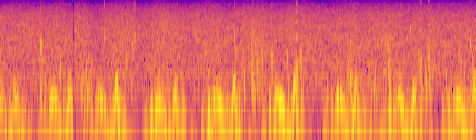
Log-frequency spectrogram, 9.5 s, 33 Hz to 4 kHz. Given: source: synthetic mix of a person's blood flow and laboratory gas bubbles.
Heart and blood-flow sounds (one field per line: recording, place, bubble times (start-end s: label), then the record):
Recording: Doppler ultrasound of blood flow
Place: precordium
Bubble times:
0.78-0.96 s: bubbles
1.12-1.25 s: bubbles
1.60-1.86 s: bubbles
2.06-2.14 s: bubbles
2.49-2.57 s: bubbles
2.61-2.78 s: bubbles
3.04-3.22 s: bubbles
4.15-4.20 s: bubbles
4.66-4.79 s: bubbles
4.84-4.94 s: bubbles
4.98-5.31 s: bubbles
5.40-5.49 s: bubbles
5.71-5.81 s: bubbles
5.88-6.11 s: bubbles
6.91-7.09 s: bubbles
7.42-7.57 s: bubbles
7.59-7.88 s: bubbles
7.96-8.05 s: bubbles
8.19-8.66 s: bubbles
8.84-8.98 s: bubbles
9.17-9.49 s: bubbles
9.52-9.54 s: bubbles
From the record:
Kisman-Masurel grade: 242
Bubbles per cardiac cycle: several, 3 to 8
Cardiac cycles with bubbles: 100%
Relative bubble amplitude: moderate (0.250 to 0.450)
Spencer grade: 3 (all of the cardiac periods contain showers or single bubble signals, but not dominating or overriding the cardiac motion signals)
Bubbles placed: anywhere in the cardiac cycle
